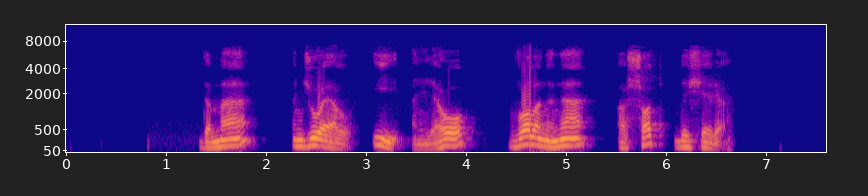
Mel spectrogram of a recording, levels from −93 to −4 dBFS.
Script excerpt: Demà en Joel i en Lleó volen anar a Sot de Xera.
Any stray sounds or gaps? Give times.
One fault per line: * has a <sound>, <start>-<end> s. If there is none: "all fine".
all fine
